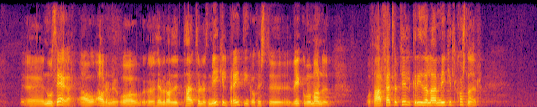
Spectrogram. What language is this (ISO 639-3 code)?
isl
